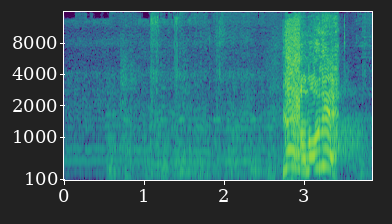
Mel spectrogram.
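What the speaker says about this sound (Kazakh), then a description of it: "Ара жүр, ара жүр, құтқарыңдар, ара жүр, шағып алмасын" A bee buzzes in a thin, wavering drone that stays faint and steady for several seconds, before a sudden loud cry from a voice breaks in near the end.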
